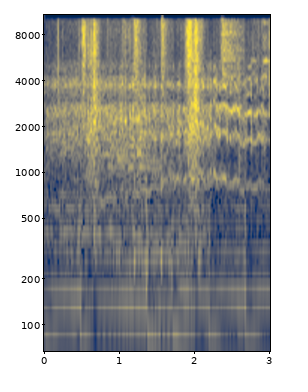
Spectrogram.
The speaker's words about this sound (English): The only vehicle that should be tearing up the streets of Saginaw is Chad's souped-up Honda Civic. Dude! Dude, my car is sick, dude!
